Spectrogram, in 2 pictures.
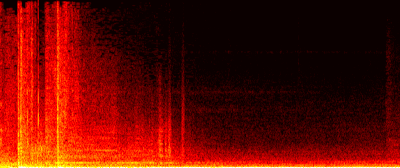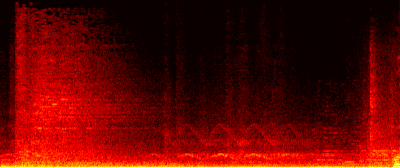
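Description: Trailer sound design: a sharp hit at the start, then a loud, deep bass rumble that holds steady, with a faint wavering siren-like tone in the middle.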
